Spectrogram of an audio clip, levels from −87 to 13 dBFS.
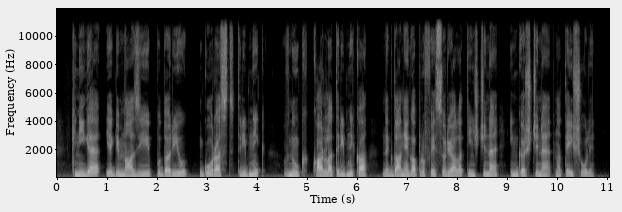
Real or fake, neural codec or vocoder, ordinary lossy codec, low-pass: real; none; none; 10.8 kHz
